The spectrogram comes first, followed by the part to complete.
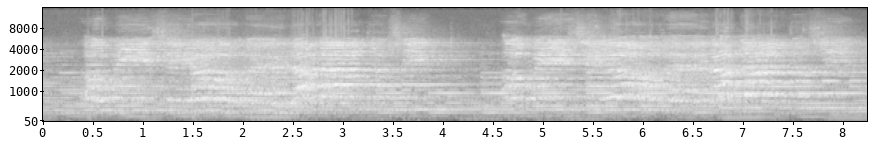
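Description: Choir singing with accompaniment: long held notes in phrases of a couple of seconds each.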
